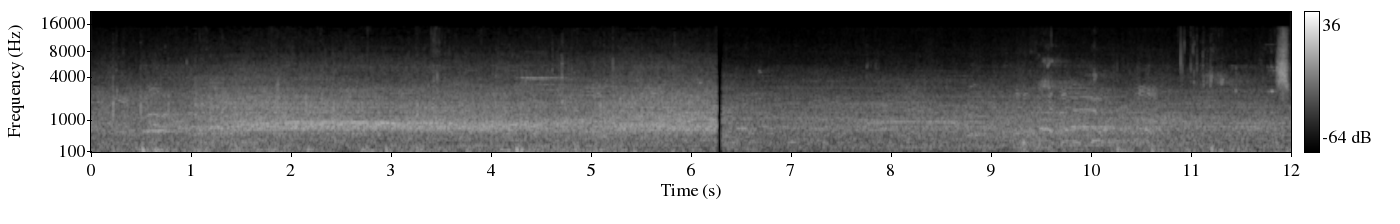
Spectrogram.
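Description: Live court sound of an NBA game: a basketball dribbled on the hardwood and players' voices over a steady arena murmur. The sound cuts out a little past six seconds in and comes back quieter.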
